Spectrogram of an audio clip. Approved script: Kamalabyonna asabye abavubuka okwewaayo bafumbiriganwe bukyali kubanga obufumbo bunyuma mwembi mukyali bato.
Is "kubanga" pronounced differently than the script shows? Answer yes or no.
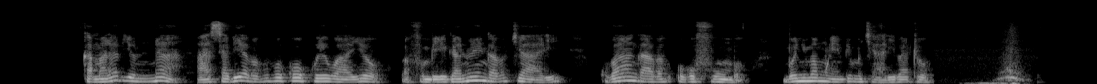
no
